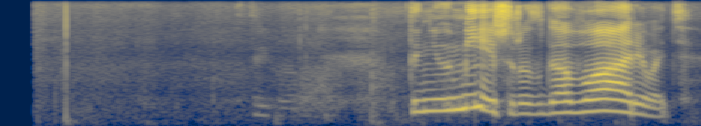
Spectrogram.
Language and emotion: Russian, angry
